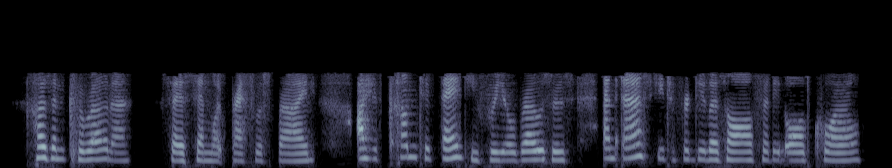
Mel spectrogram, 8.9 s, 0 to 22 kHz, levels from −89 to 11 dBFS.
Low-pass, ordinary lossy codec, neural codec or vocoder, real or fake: 3.6 kHz; MP3, 24 kbps; codec, 16 kHz, 0.5 kbps, X-Codec, HuBERT features, trained on general audio; fake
